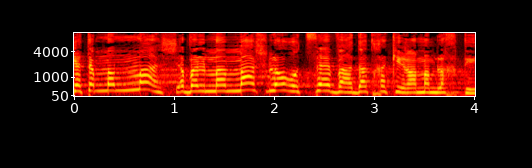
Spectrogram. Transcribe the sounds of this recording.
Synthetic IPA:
iatamamaʃavalmamaʃlo̞ʁot͡se̞veadat̪χakiʁamamlaχti

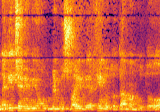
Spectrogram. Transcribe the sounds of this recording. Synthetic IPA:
naɡid̪ʃeemimijumelmuʃmaimvejaχinuet̪ot̪amamut̪o

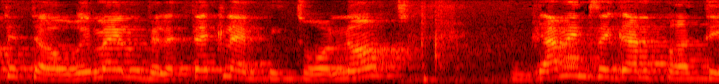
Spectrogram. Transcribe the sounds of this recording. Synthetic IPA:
te̞thao̞ʁimae̞luvelate̞tlae̞mpitʁo̞no̞t | ɡamimzeɡanpʁati

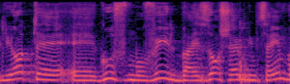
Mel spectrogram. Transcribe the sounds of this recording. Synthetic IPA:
ljot̪ɡufmovilbeezo̞ʁʃehemnimt͡saimb

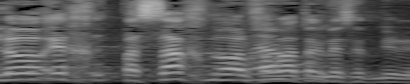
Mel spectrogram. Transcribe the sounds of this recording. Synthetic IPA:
loʔeχpasaχnualχavat̪akneset̪miʁ

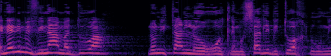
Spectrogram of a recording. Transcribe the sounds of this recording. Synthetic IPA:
enenimevinamadua | lo̞nitanleoʁo̞tlemusadlebituaχleumi

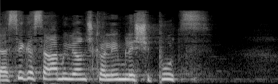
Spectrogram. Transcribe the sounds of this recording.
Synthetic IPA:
ehasiɡasaʁamiljo̞nʃkalimleʃiput͡s

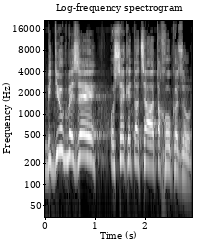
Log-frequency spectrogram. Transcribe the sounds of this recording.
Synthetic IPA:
bid̪jukbeze | ose̞ket̪at͡saat̪aχokazo̞t

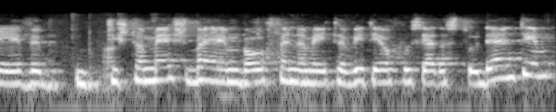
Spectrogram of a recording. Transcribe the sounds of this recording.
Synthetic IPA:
vet̪iʃtame̞ʃbahe̞mbeo̞fe̞namejt̪ɐvit̪jɛχlusijat̪ɐst̪udent̪im

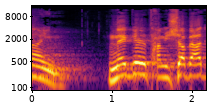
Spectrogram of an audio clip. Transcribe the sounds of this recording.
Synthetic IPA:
aim | neɡet̪hɐmiʃabaːd̪

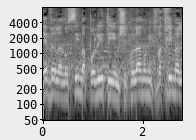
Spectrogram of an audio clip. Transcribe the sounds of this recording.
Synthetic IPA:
eveʁlano̞simhapo̞lit̪iːmʃekulanumit̪vakχimal

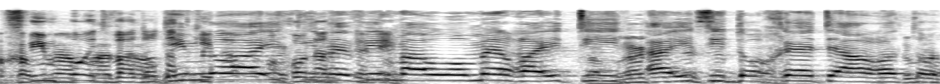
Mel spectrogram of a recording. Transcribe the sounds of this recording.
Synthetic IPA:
fimovad̪otimloait̪imevinmauomeʁʁait̪iait̪id̪oχet̪eaʁat̪o

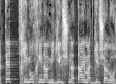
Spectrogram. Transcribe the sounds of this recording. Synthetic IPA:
at̪et̪χinuχinamiɡilʃnat̪aimad̪̚ɡilʃalo̞ʃ

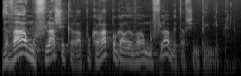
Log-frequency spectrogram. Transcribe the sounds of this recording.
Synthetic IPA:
d̪avaʁhamuflaʃekaʁapokaʁapoɡamad̪avaʁhamuflabet̪avʃimpḭnɡḭmel

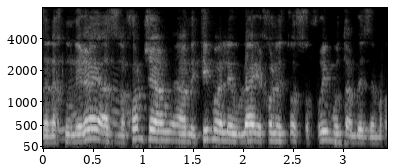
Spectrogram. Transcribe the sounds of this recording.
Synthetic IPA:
anaχnuniʁe̞aznaχo̞nʃeaaːmit̪imaeleulajeχo̞ljot̪osofʁimo̞t̪ambeezema

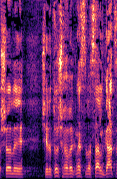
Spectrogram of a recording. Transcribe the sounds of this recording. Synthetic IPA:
ʃeʁle | ʃelat̪oʃeχavekneset̪basalɡat̪

